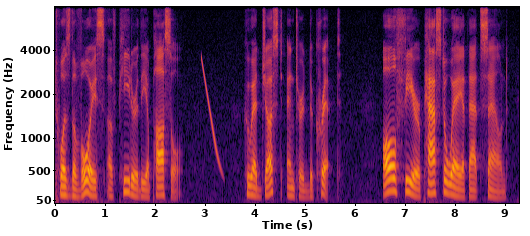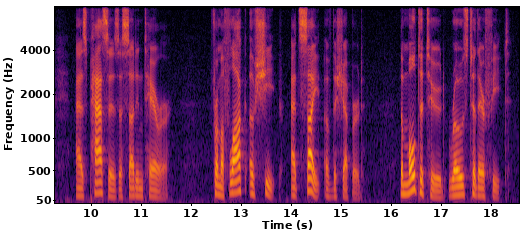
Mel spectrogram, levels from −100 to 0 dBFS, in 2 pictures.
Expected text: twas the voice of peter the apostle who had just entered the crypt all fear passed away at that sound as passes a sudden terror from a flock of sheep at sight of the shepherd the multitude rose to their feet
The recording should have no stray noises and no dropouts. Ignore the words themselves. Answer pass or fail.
fail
